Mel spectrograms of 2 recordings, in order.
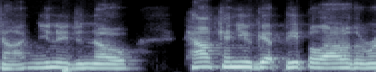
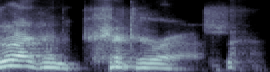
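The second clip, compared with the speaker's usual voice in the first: put-on drunk man voice, much slower. Speaker retelling a man interrupting his speech, imitating a drunk man. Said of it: "he comes stumbling in blind drunk".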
